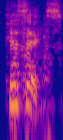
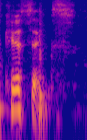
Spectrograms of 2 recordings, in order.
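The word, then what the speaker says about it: Kizik: And they're spelled K-I-Z-I-K. K-I-Z-I-K, and they don't look like it's spelled K-I-Z-I-K, but once you see it, you'll be like, oh yeah, that's Kissick.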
